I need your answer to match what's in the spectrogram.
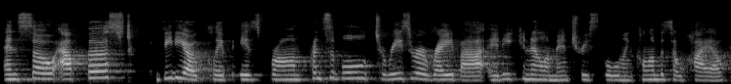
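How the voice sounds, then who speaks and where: A woman presenting at a professional meeting, introducing video clips with measured speech and filler pauses. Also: fairly high pitch, steady tone, a bit bright, low-quality recording. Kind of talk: conference presentation.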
